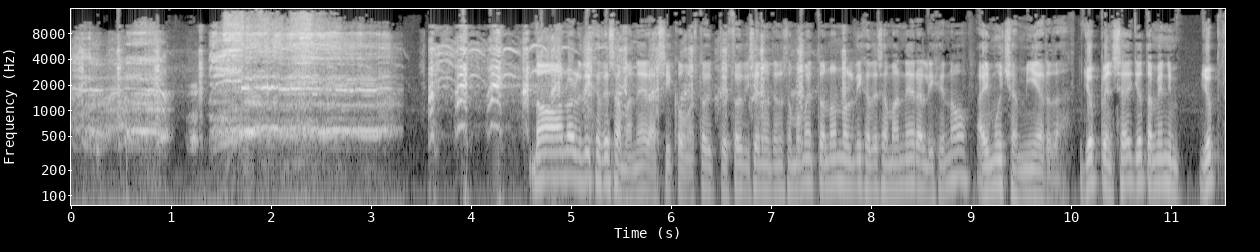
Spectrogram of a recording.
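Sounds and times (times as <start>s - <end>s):
pig squealing loudly and shrilly: 0.0s - 5.4s
laughter: 3.6s - 8.1s
speech: 4.6s - 11.5s.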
